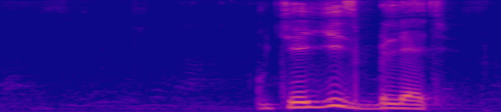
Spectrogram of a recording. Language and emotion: Russian, angry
